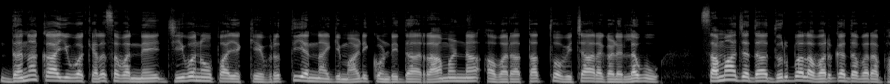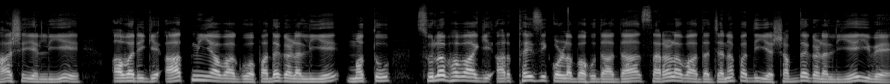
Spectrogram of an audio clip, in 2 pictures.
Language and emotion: Kannada, neutral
